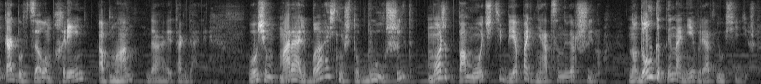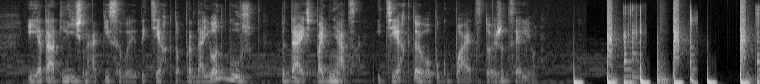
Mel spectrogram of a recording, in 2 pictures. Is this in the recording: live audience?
no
